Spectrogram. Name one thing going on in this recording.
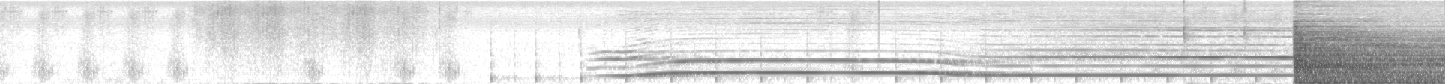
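Footsteps tap steadily on the ground and then on wooden planks.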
